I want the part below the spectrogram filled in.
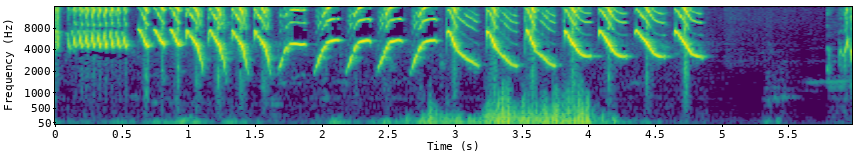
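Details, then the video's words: Young canary learning song, a lure recording in the ngeriwik chirping style used as a tutor. A rapid run of repeated high, downward-sweeping chirps in quick series, with a short burst of low rumbling noise midway. "Suara PANCINGAN Kenari Paud Belajar Bunyi Ngeriwik"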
